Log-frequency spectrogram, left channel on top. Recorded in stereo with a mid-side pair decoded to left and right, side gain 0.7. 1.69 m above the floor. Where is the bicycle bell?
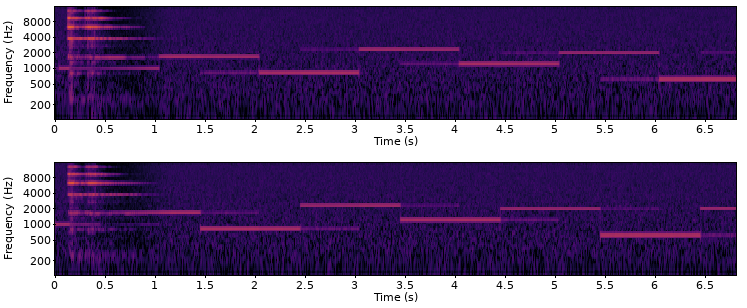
40° left, 4 m.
